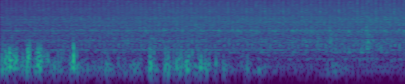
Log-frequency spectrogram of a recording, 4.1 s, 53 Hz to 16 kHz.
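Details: 2006 Mazda 3 at idle: quick, uneven knocks in the first couple of seconds fading into a plain hum; engine knock at idle.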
